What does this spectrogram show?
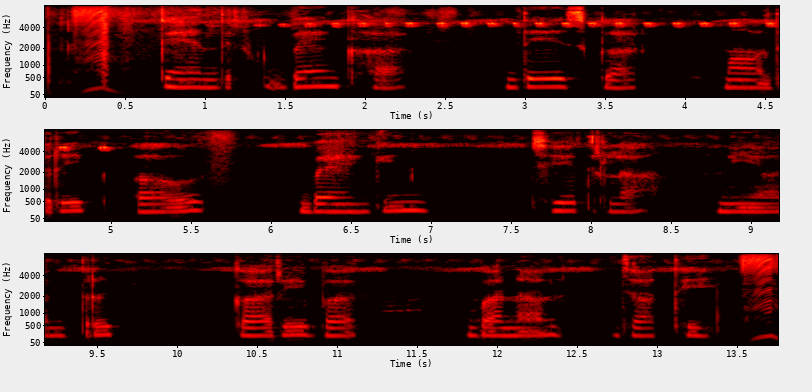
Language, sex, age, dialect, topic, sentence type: Chhattisgarhi, female, 25-30, Northern/Bhandar, banking, statement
